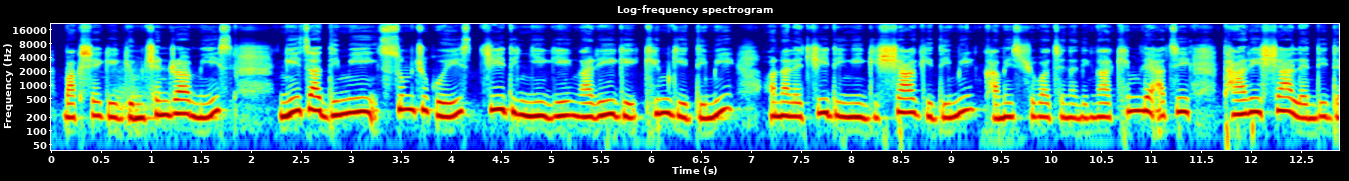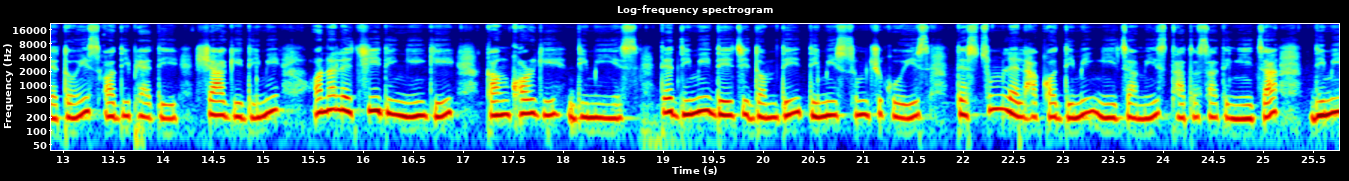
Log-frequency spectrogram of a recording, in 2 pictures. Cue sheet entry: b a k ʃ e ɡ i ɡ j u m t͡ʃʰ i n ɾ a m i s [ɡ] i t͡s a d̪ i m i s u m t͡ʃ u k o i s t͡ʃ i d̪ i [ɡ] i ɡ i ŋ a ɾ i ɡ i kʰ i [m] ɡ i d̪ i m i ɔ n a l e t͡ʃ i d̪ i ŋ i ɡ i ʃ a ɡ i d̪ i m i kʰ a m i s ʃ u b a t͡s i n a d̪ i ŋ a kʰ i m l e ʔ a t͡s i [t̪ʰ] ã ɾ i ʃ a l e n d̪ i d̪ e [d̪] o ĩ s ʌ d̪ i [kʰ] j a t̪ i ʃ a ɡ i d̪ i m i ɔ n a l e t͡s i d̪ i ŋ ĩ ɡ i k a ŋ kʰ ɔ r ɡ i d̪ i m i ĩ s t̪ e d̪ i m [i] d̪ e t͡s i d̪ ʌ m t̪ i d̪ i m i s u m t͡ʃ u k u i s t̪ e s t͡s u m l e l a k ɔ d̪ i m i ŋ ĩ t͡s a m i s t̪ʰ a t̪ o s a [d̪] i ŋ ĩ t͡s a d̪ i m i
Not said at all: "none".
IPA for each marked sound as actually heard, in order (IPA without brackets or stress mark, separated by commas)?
ŋ, ŋ, m, t̪ʰ, t̪, pʰ, i, t̪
